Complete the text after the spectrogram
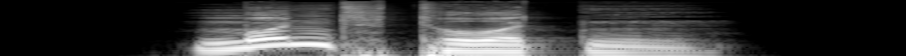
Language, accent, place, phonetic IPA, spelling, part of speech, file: German, Germany, Berlin, [ˈmʊntˌtoːtn̩], mundtoten, adjective, De-mundtoten.ogg
- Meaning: inflection of mundtot: 1. strong genitive masculine/neuter singular 2. weak/mixed genitive/dative all-gender singular 3. strong/weak/mixed accusative masculine singular 4. strong dative plural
